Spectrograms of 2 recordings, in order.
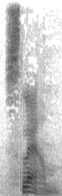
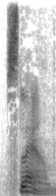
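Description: The two takes are said the same way.

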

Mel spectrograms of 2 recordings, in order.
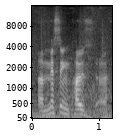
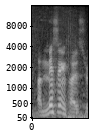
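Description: First: The stress falls on the word poster. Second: The stress falls on the word missing. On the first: A poster that has been lost. "a missing poster is a poster that you have lost" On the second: A poster with the word missing printed on it. "A missing poster is a poster that says missing on it"

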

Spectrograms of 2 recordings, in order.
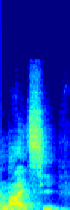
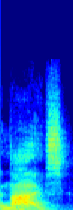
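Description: First: The word ends with an added vowel sound. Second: The word ends cleanly on an s sound. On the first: The speaker calls it wrong. "Não é nice" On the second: The speaker calls it right. "É nice. Você não pronuncia esse E. Como se fosse um S"

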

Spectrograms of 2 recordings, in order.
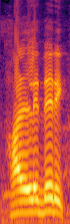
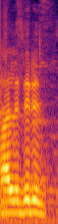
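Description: First: The word ends with a k sound. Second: The word ends with a z sound. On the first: The speaker calls it right. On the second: The speaker calls it wrong.

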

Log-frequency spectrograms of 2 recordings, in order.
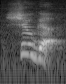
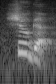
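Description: The two takes are said the same way.

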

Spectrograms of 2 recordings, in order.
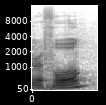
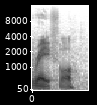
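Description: First: The name is pronounced carefully, sound by sound. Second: The name is pronounced loosely, as in conversation. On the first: It is for a reservation. "if it's for a reservation, I'll say Raful because it's spelled like that" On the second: It is in everyday conversation. "But if it's like in a conversation, like Raful"

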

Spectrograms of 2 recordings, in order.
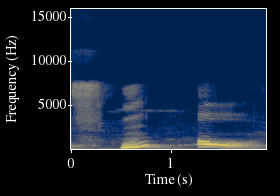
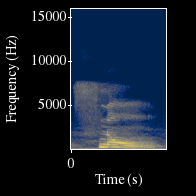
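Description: First: The word is split into separate sounds. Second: The word is said whole in one go. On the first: "You will make sound and then read out. Now please make the sound" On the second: "and then read out"

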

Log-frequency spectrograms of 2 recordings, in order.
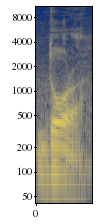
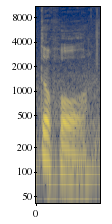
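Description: First: The name is pronounced like 'Dora'. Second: The name is pronounced like 'Dehore'. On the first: The speaker calls it right. "It's Julianne Dora" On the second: The speaker calls it wrong. "It's not Dehore"

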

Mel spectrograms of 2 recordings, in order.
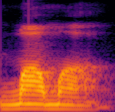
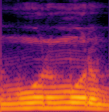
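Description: First: It sounds like 'mama', with no r sound. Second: Both syllables have an 'ur' vowel with r. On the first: The speaker calls it right. "সঠিক উচ্চারণ হচ্ছে মামা, আমরা যেই মামা মামির সেই মামা" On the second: The speaker calls it wrong. "অনেকে হয়তো মুরমুর বলে"

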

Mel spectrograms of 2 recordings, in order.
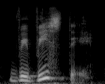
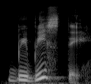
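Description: Both takes have the same delivery.

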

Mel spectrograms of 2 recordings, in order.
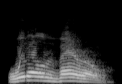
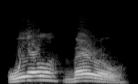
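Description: First: The vowel in 'barrow' sounds like 'eh'. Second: The same.

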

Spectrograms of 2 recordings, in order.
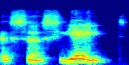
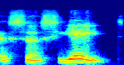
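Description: First: The stress falls on another syllable. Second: The same.

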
